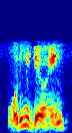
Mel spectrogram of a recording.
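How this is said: It is said in a suspicious, puzzled way.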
